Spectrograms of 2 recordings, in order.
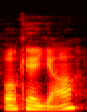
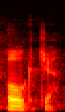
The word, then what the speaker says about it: Okja: I think last week I said Okja. Yeah. Because I googled it and it was sounds like that's what she says. No, it's Okja.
